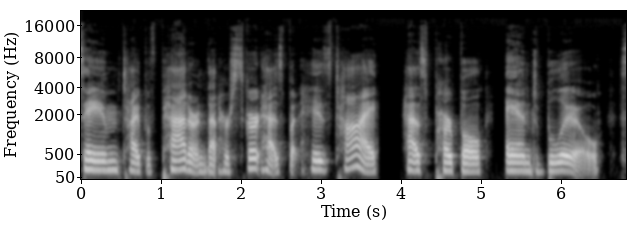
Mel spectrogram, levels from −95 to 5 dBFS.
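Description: No faults can be heard anywhere in the speech recording.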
